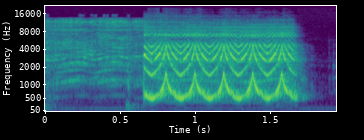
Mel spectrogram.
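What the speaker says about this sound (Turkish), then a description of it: "siren kısmını aldım bu hoparlör simgesine bakın çevirdikçe ötecek" A DEGEN DE13 emergency radio sounds its built-in siren: after a soft click, a loud, steady warbling electronic wail rises and falls about five times in quick rhythm, then cuts off abruptly.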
